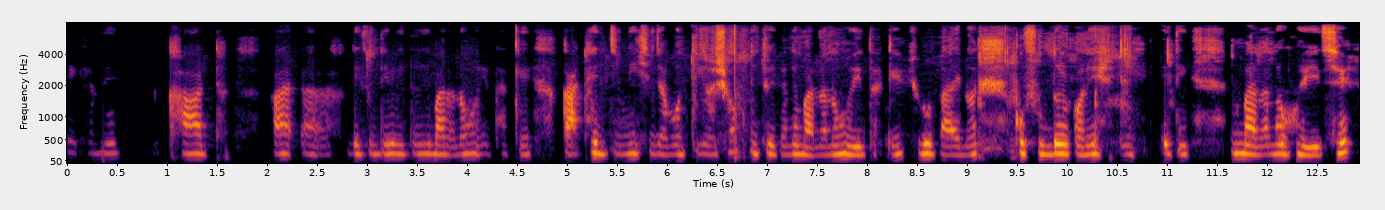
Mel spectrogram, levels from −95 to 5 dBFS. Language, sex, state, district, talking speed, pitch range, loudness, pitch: Bengali, female, West Bengal, Purulia, 145 wpm, 190-210 Hz, -21 LUFS, 200 Hz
